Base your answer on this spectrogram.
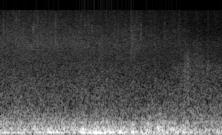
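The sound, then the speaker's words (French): Thunderstorm on a wet, stormy London night with an east wind: dense steady rain hiss throughout, with a low continuous thunder rumble that swells slightly midway, alone with no voices. “Il faisait un temps épouvantable à Londres, orageux et humide, de la boue plein les rues. Inépuisable, un vent d'est soufflait nuages et tempêtes.”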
